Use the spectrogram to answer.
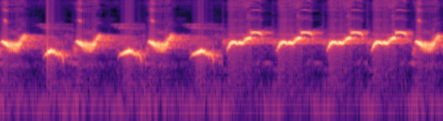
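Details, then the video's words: Night song of a white-rumped shama used to train contest birds: rhythmic series of rich whistled notes, first dipping low then switching to higher rising slurs, about three per second, clean background. "Murai Batu, Pancingan Malam untuk Menjadi Fighter Sejati"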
